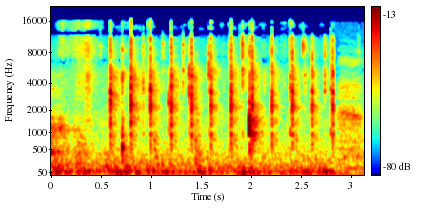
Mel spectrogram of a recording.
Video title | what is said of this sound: Painting a HYDRA in True Metallic Metal (TMM)! | when you shake it you hear this little clicking sound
